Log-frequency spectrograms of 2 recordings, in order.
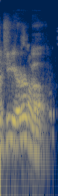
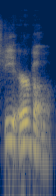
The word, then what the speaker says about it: G Herbo: It's also G Herbo. The H What is is silent, bro. What? The H is silent. It's G Herbo.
